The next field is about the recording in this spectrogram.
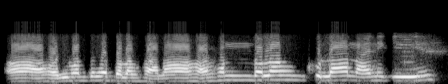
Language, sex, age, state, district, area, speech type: Assamese, male, 30-45, Assam, Nalbari, rural, conversation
